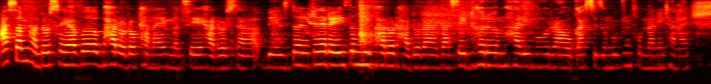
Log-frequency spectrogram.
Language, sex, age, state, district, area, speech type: Bodo, female, 18-30, Assam, Kokrajhar, urban, spontaneous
